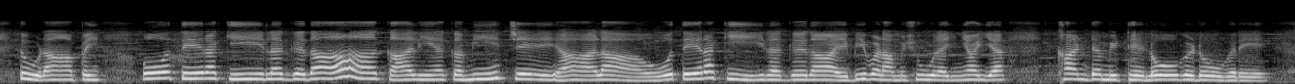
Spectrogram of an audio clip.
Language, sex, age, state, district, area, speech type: Dogri, female, 18-30, Jammu and Kashmir, Jammu, rural, spontaneous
